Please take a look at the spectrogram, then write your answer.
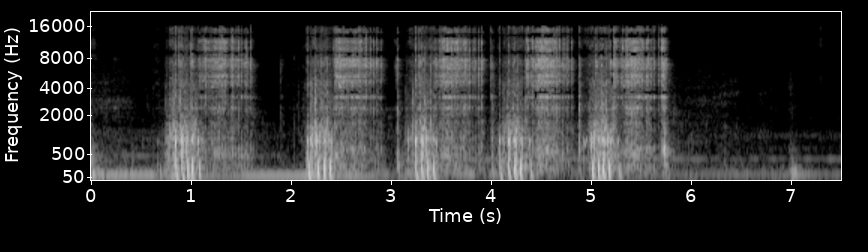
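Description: A Homelite Super XL chainsaw is pull-started by hand, with five loud, close cranking pulls, each a burst of rapid ratcheting engine turnover, separated by short pauses and followed by quiet.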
